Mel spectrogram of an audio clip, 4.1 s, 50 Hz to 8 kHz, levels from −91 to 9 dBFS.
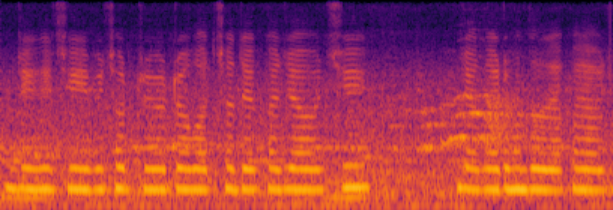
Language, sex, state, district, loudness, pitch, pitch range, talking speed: Odia, male, Odisha, Khordha, -13 LUFS, 260 Hz, 255-265 Hz, 90 wpm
